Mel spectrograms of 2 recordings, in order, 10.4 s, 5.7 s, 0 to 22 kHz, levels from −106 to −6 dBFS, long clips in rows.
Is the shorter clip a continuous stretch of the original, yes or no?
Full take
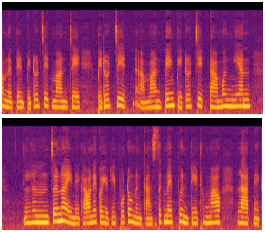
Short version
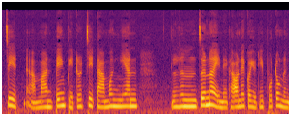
no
